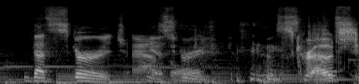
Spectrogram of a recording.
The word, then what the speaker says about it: Scourge: No, that's Scrouge. That's Scourge, Yeah, asshole. Scrooge. Scrouge? How about you spell it right and I'll say it right?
